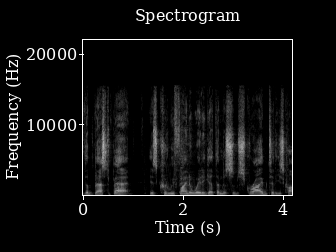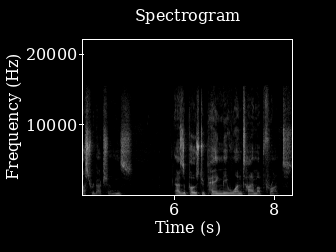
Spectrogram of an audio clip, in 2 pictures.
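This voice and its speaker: A man, a pricing consultant, giving an animated presentation on pricing, asking rhetorical questions and often restarting his sentences. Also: medium pitch, measured pace.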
